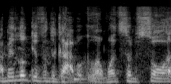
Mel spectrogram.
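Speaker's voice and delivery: quick Italian-American patter with a laugh in it; Uncle Vinny. Acted. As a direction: ham up the Italian-American food craving. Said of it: "don't I sound like your Uncle Vinny".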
